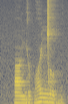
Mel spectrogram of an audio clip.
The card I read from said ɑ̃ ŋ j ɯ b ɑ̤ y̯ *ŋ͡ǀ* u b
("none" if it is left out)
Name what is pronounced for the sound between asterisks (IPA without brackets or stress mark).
ŋ͡ǀ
